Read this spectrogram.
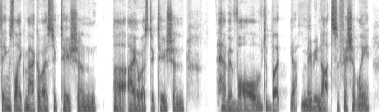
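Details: Adult male voice, possibly synthesized; normal speech.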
